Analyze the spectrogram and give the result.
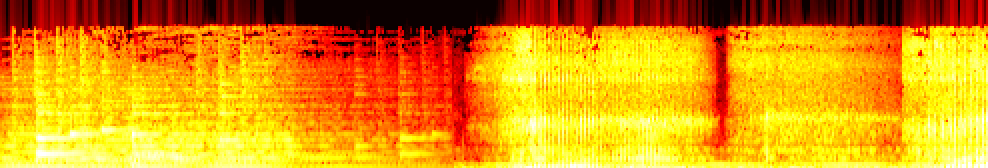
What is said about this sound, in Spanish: Uf, ya está otra vez. Yo me lo cargo. Hay una solución más civilizada para acabar con los ronquidos y la apnea del sueño.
